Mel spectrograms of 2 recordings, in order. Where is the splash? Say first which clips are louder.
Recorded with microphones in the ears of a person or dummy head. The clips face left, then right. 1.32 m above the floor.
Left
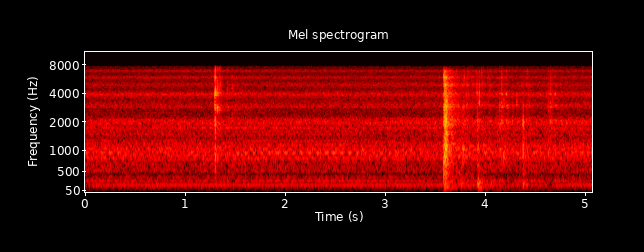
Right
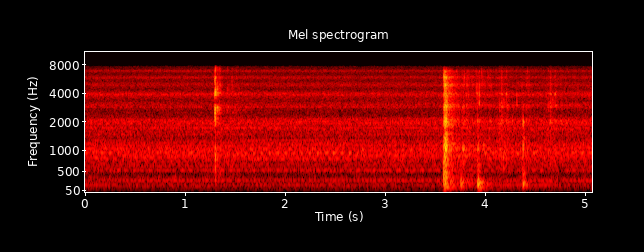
Right 3 dB; 85° right, 0.6 m.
